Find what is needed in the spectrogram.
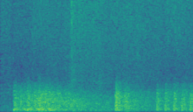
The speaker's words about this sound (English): Outside, the streets were overflowing with debris and garbage, and in the background was the constant sound of gunfire and shelling.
